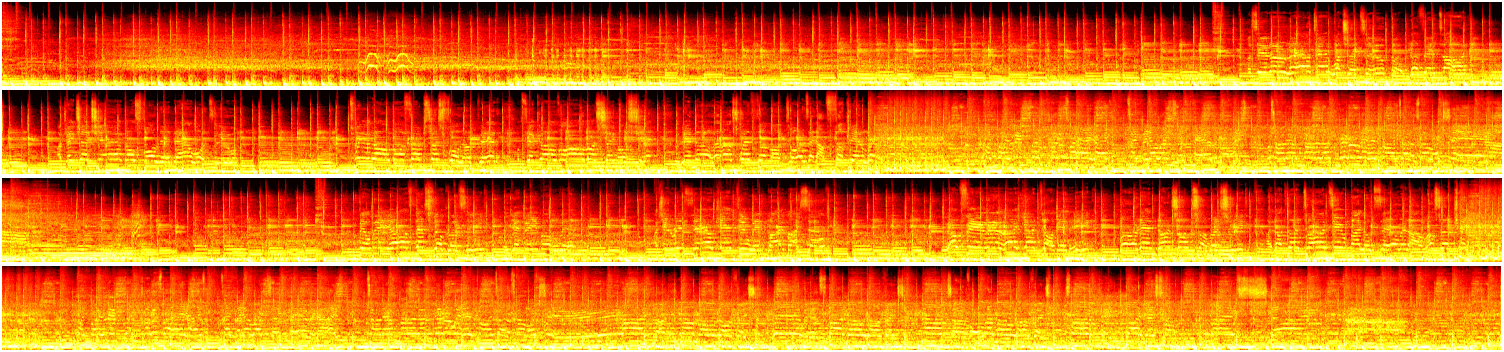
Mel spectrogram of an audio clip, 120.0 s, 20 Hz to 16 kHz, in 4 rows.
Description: Live at Woodstock 1994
